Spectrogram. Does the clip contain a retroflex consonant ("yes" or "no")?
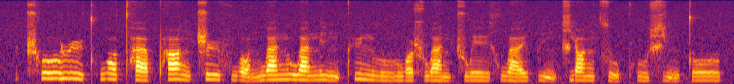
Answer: yes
